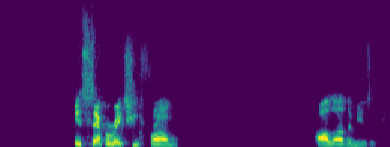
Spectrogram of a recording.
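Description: A man speaks calmly into a microphone in short bursts, as if on an online call.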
